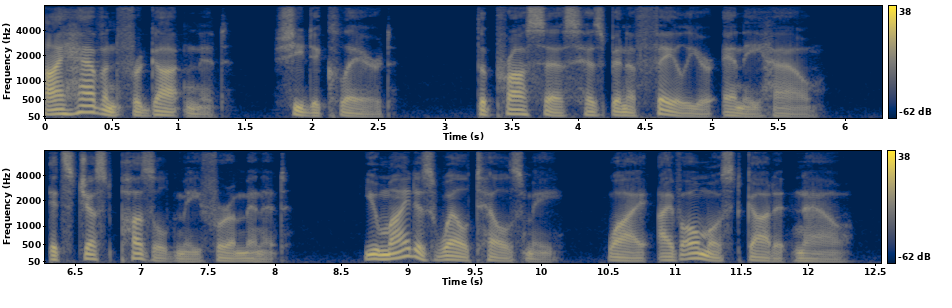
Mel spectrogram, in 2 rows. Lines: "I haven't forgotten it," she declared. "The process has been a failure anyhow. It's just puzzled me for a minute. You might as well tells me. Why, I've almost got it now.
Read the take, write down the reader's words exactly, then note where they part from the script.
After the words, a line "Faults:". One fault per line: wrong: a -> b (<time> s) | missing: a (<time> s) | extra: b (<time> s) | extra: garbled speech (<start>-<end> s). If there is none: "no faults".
"I haven't forgotten it," she declared. "The process has been a failure anyhow. It's just puzzled me for a minute. You might as well tells me. Why, I've almost got it now.
Faults:
no faults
